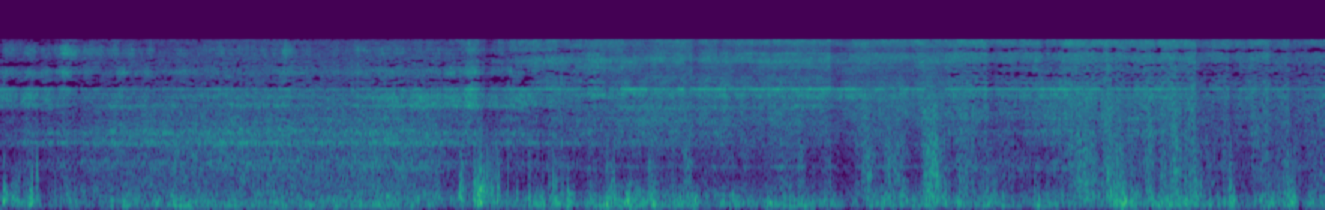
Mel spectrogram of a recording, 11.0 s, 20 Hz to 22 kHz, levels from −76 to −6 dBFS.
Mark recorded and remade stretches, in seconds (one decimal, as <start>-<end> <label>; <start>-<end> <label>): 0.0-5.0 recorded; 5.0-7.9 remade; 7.9-11.0 recorded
